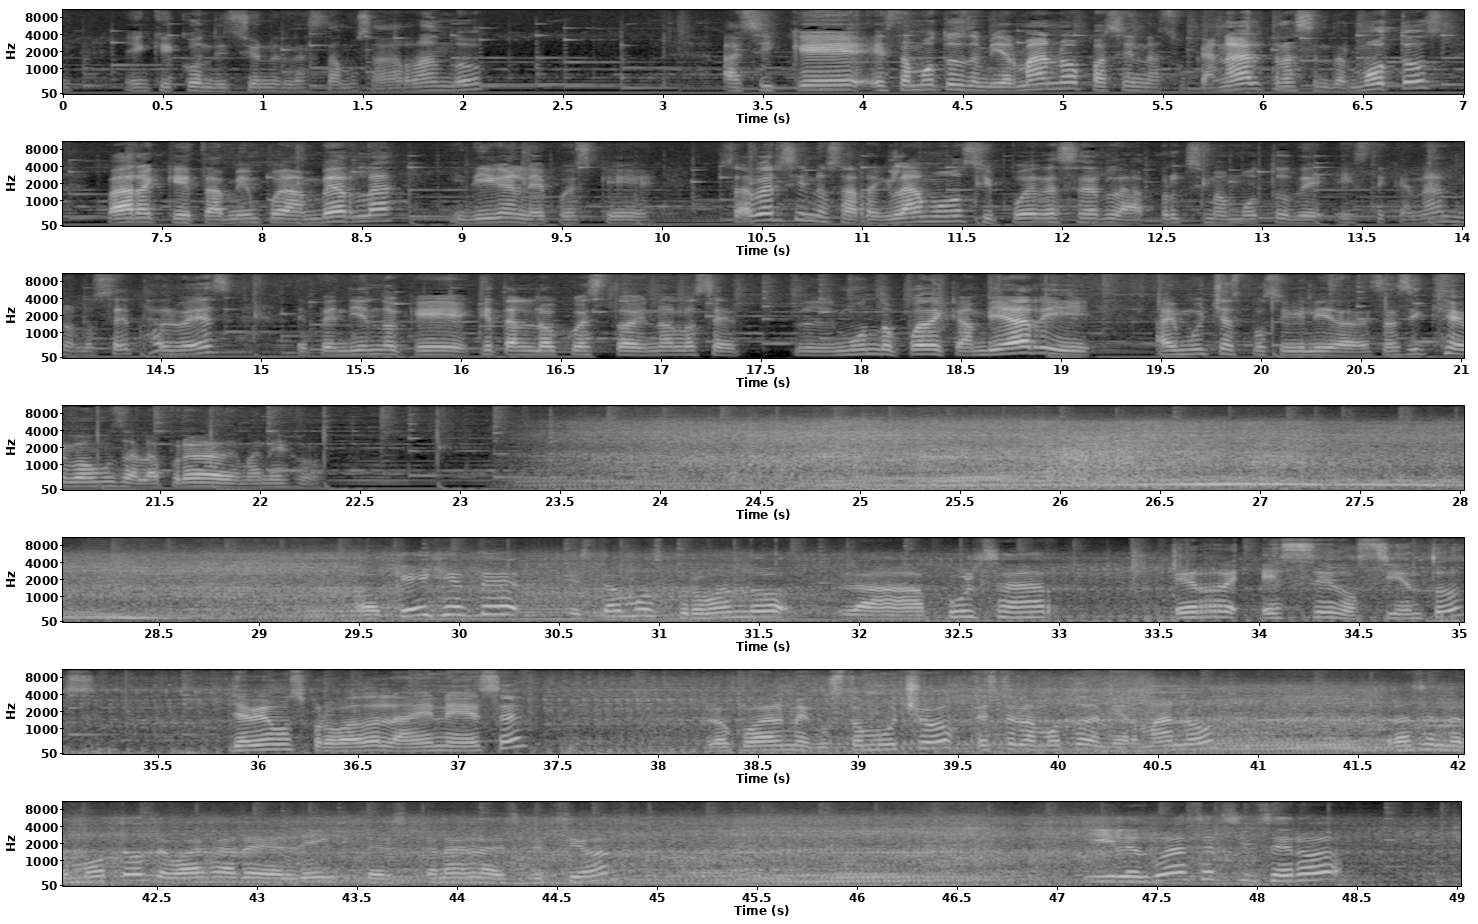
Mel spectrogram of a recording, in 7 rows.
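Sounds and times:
motorcycle engine accelerating: 23.2s - 49.0s.

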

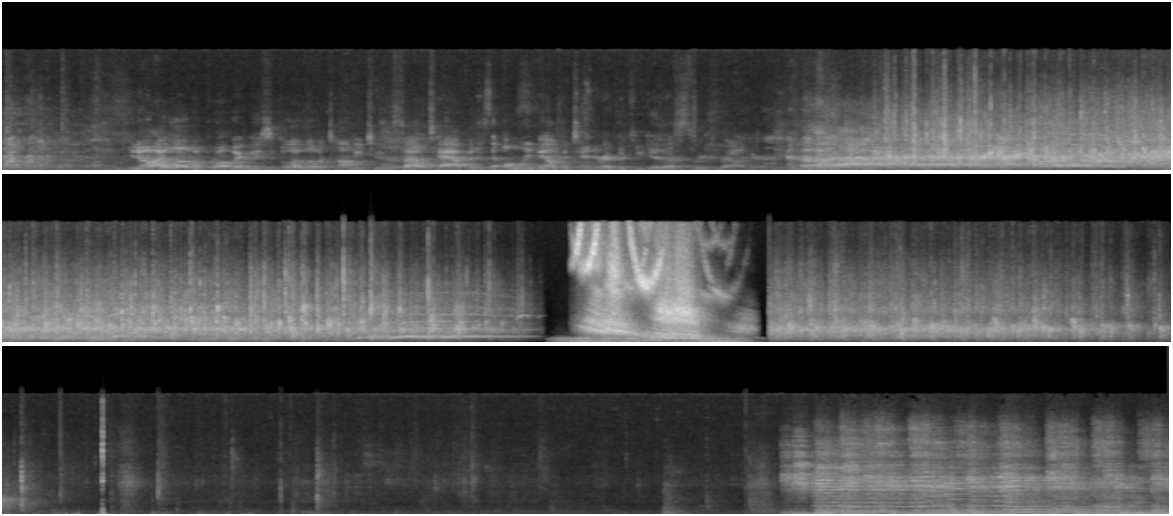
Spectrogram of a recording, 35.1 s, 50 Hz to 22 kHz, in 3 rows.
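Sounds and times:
whoops: 8.4s - 11.1s, 15.2s - 17.0s
audience applauding: 8.4s - 17.1s, 19.4s - 23.7s
whooshing transition effect: 17.2s - 19.4s.

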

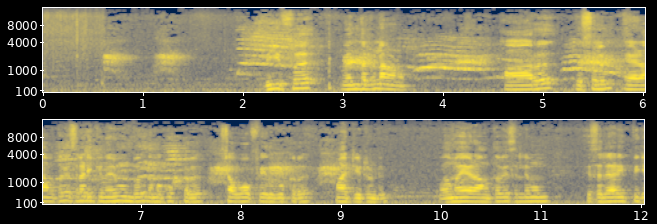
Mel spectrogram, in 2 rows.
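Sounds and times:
rasping animal calls: 7.3s - 9.1s.

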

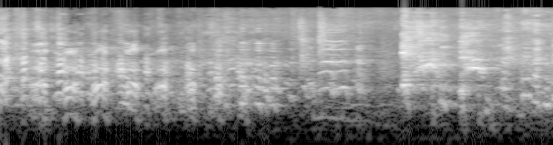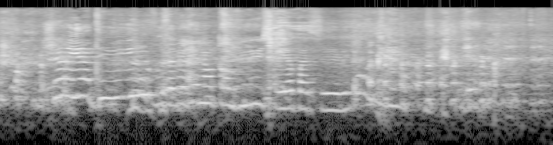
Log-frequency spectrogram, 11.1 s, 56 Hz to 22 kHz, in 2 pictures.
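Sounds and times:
audience laughing: 0.0s - 4.0s, 4.8s - 11.0s
sharp cough-like burst: 4.0s - 5.2s.

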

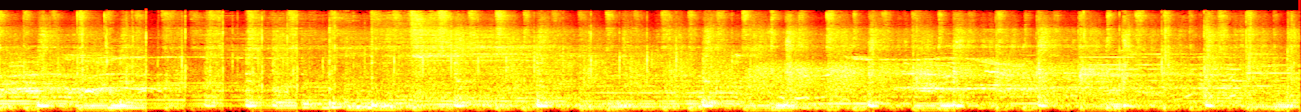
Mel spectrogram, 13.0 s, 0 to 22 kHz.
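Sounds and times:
live rock band playing: 0.0s - 13.0s
steady drumbeat: 0.0s - 13.0s.

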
